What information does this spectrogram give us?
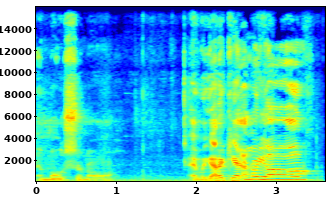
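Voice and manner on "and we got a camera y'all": high, loud squeal of delight; excited. Real, not acted. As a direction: shout the big news, thrilled. Excited reveal of new camera.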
